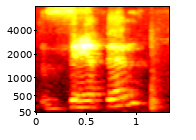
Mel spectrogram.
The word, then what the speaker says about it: Xanthan: and I says, ma'am, the X is pronounced as a Z, Xanthan. And I says, if you had any intelligence, you would go to the back of the dictionary, and you see that all the words in the back of the dictionary start with the letter X, but they're pronounced with a Z.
